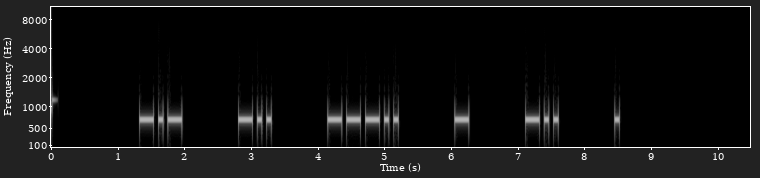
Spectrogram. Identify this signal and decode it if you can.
Morse code, heard as a keyed tone, about 17 wpm, spaced as for 8 wpm, 700 Hz. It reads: KD8TDE
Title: USA Call Signs - 4x Character Spacing - 17wpm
